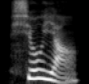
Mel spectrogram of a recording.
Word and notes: 休养: xiū yǎng

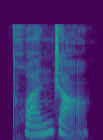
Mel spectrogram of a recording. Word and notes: 团长: tuán zhǎng

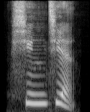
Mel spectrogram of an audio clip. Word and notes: 兴建: xīng jiàn

